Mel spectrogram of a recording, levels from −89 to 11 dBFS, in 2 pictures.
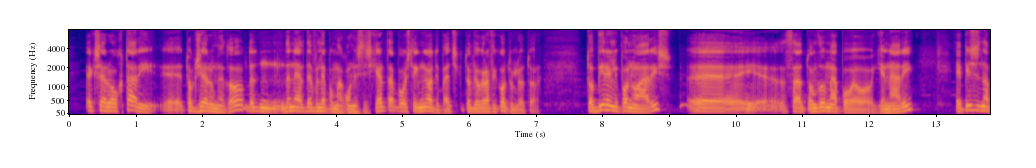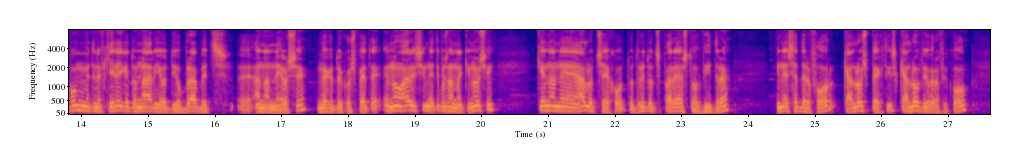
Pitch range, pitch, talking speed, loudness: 115-150 Hz, 135 Hz, 160 wpm, -16 LUFS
